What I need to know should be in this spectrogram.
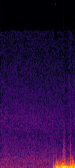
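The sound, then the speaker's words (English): Wind buffets an outdoor microphone in a single short, loud, low rumbling gust that rises suddenly after a quiet stretch and fades near the end. “Big apologies if all you can hear now is the wind.”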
